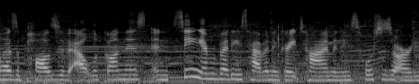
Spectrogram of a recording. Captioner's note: none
